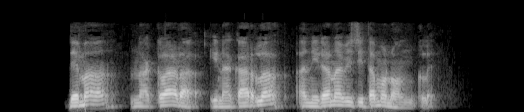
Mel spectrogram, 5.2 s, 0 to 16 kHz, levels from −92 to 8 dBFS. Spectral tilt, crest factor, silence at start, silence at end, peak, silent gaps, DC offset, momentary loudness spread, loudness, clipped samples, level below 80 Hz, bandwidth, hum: -7.5 dB/octave; 16 dB; 0.7 s; 0.9 s; 0 dBFS; none; under 0.1%; 10 LU; -16 LUFS; under 0.1%; -60 dBFS; 7.4 kHz; none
